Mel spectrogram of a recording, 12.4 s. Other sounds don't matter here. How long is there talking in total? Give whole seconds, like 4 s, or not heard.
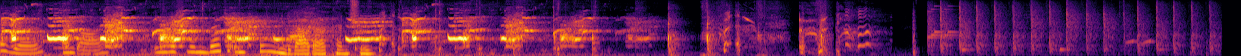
4 s.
